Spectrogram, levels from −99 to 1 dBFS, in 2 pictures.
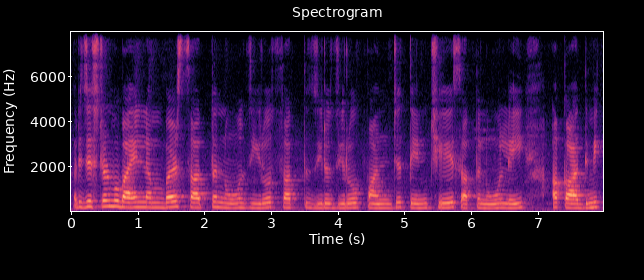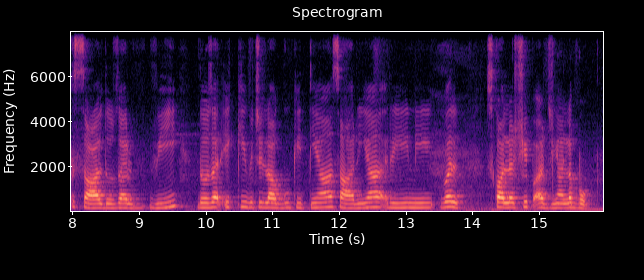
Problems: background sounds at intervals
